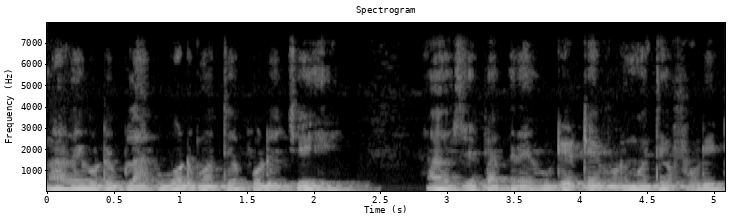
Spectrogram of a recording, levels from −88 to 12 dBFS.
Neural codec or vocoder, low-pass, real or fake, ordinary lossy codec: none; 7.2 kHz; real; none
